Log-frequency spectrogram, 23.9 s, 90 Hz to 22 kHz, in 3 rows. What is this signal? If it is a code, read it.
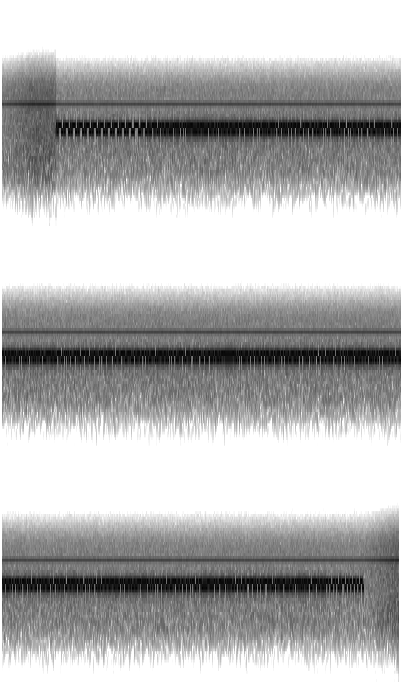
NAVTEX (SITOR-B), 100 baud, 170 Hz shift, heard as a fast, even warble, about 1000 Hz centre, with a steady whistle near 1790 Hz. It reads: XMDY XHEH HEVR AIUC KTAI VGKA LFXM XHIW PAFV AYWR CWTM TIZE DWBN RLYX XBTQ VILV KMNQ QHUN XMLL VPOE PCMA DGMF GNWA WUJJ URRO DMTJ WBRG NKKL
